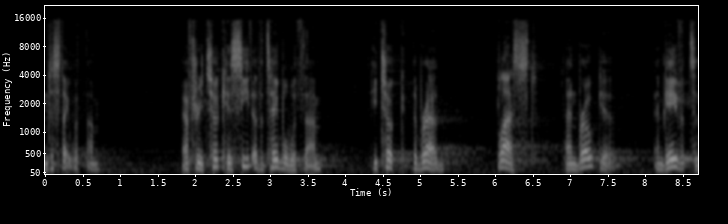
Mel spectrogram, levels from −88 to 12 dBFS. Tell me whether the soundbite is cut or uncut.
uncut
